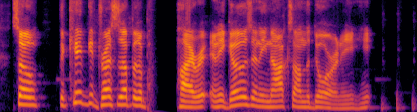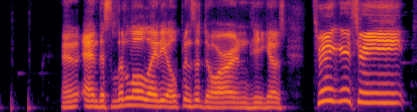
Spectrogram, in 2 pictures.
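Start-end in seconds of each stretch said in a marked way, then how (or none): 9.1-10.2 very high voice with a speech impediment. Telling a joke about a kid dressed as a pirate at the door, in hair-lip speech. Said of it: "he kind of talks like this because he got a hair lip".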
